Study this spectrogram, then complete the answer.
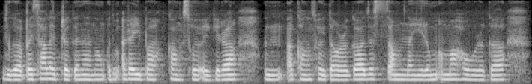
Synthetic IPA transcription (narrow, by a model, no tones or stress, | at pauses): ɐduɡɐpajsalajtɾɐɡɐnɐnɔmɐdumʔɐɾajbɐkaŋsojojɡeɾa | ɐ̰kaŋsojtawɾɐɡɐduɡsɐmnɐjiɾumɐ̰mɐɦɐwɾɐɡɐ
